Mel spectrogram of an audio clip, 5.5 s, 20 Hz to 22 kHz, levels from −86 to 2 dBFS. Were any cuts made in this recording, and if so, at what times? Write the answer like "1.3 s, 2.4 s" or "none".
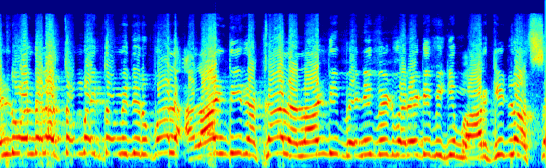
none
